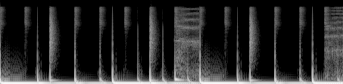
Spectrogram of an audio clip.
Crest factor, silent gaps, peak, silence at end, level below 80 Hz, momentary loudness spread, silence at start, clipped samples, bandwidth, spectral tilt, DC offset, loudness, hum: 6 dB; none; 0 dBFS; 0 s; -6 dBFS; 7 LU; 0 s; 2%; 15 kHz; -6.5 dB/octave; under 0.1%; -10 LUFS; none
